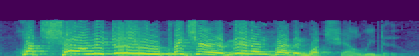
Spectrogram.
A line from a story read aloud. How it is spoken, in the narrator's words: shouted and said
